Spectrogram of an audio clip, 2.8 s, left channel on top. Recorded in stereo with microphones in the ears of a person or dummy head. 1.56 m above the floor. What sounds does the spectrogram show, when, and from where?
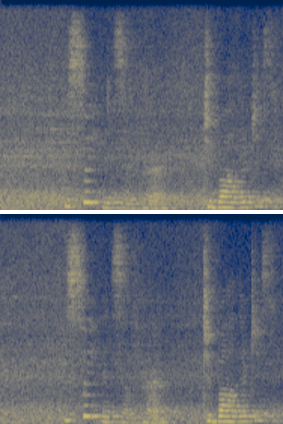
0.6 s a woman speaking: 85° right, 0.7 m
